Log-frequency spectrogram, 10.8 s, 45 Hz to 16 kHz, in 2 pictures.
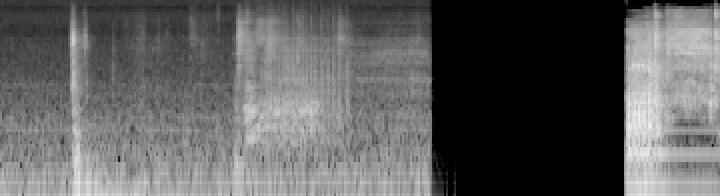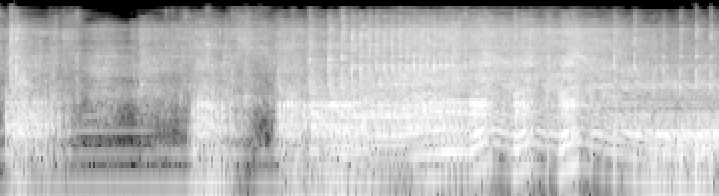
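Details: John Deere CS46 chainsaw after no-start repair: a few weak pulls, a short silence, then it fires and holds a strong buzzing run with rising revs, no stumbling; runs normally.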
